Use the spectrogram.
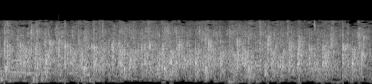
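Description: An audience applauds steadily in honour of Jayananda, a saint in the Hare Krishna tradition. A dense, even wash of many hands clapping stays loud from start to finish with no voices on top.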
